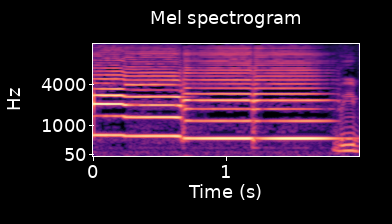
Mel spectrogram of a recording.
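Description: Solo violin playing a few slow, separate bowed notes, stepping down to a lower note held for about a second. It is a slowed practice run of a fast passage in third position with an extension, played with the first finger left down on the string.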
